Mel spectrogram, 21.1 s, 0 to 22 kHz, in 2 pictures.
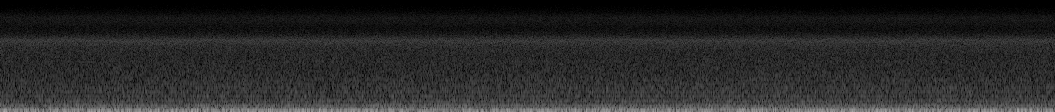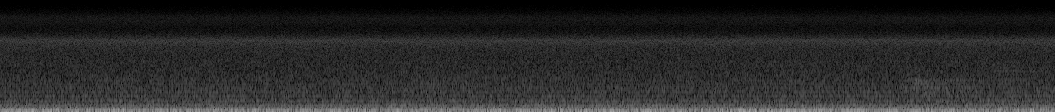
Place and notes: Ascolto il tuo cuore, città. I listen to your heart, city. Several chapters **SCROLL DOWN FOR ALL RECORDINGS** - Stille Nacht Dicembre 2020 in the time of COVID19: soundscape.
"Stille_Nacht_Dicembre_2020 in the time of COVID19": soundscape.
Chapter CXLVI of Ascolto il tuo cuore, città. I listen to your heart, city
Monday, December 14th 2020. Fixed position on an internal terrace at San Salvario district Turin, more then five weeks of new restrictive disposition due to the epidemic of COVID19.
Four recording of about 6’ separated by 7” silence; recorded between at 11:07 p.m. at 23:46 p.m. duration of recording 24’20”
